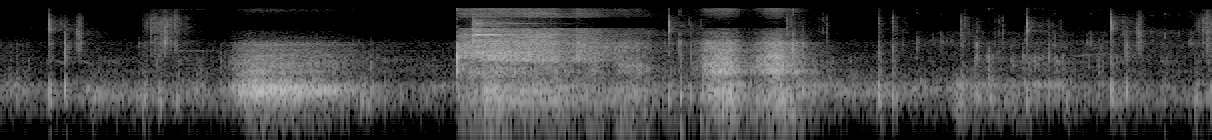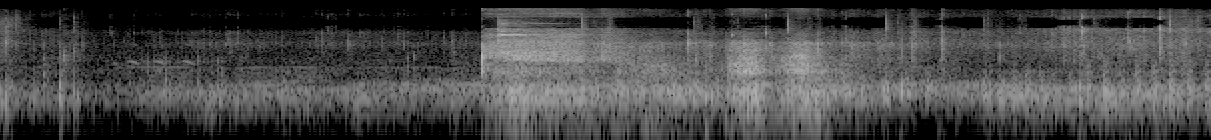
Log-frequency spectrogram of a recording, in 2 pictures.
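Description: Footsteps tread on cobblestones.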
